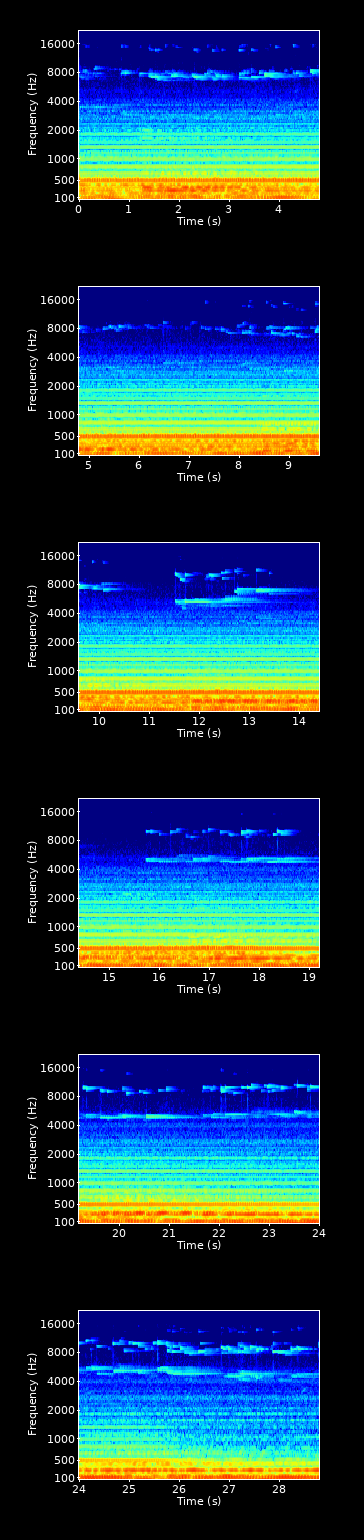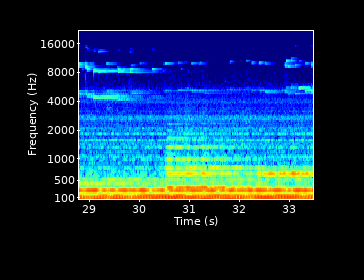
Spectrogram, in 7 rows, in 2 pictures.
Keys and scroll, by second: 4.1 space, 30.9 ctrl+-, 31.0 ctrl+=, 31.3 ctrl+-, 31.6 ctrl+=, 32.6 ctrl+-.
